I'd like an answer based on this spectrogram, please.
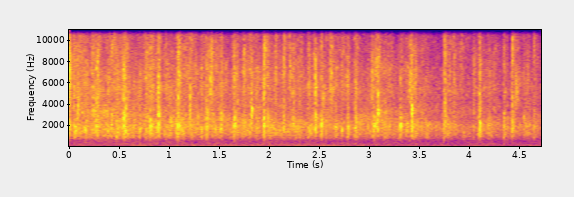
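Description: Audience applauding: many hands clapping in a dense patter that thins out a little near the end.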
